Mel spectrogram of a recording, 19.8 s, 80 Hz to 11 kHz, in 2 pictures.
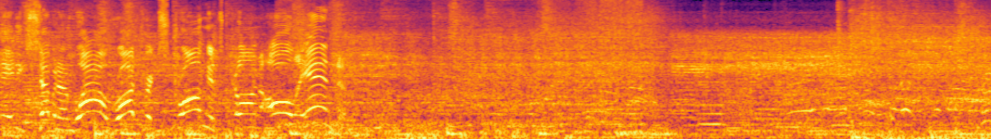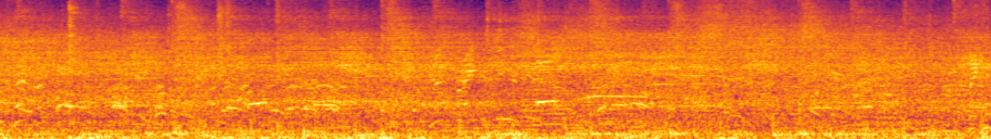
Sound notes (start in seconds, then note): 5.3 energetic rock music; 5.3 fans cheering; 16.4 energetic rock music; 16.4 fans cheering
